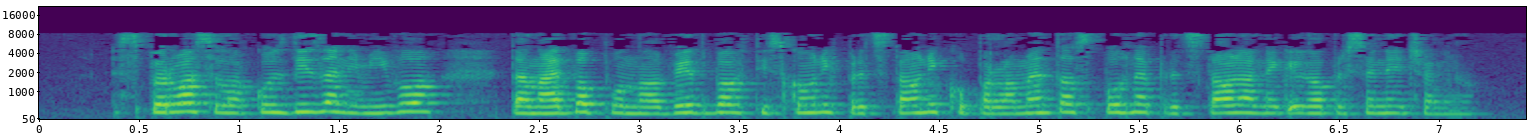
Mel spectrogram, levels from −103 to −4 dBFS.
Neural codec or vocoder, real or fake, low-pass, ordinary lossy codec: none; real; 9.9 kHz; MP3, 32 kbps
